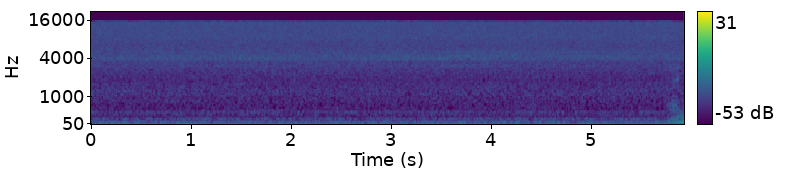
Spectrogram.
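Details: A first-caught swarm of small feral honey bees drones densely and steadily, low and continuous without pause, as the bees pour into the hive hole and start building.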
